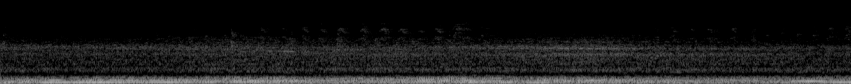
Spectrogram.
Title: misfire 5 สูบ สตาร์ทสองรอบไม่เป็น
